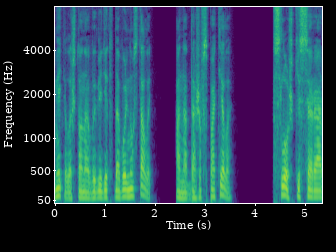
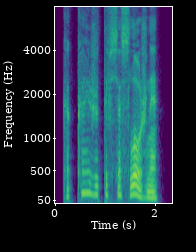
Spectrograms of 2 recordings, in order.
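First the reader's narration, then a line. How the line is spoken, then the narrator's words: Muttered. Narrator (Russian): пробормотала она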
